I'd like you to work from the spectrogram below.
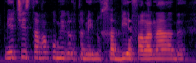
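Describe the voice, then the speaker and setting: Woman, Brazilian Portuguese accent, animated storyteller, language teacher guest, slightly high pitch. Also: rapid-fire. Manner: animated, chatty, laughs often, addresses listeners as "gente". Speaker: English teacher, podcast guest. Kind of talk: casual interview storytelling.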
